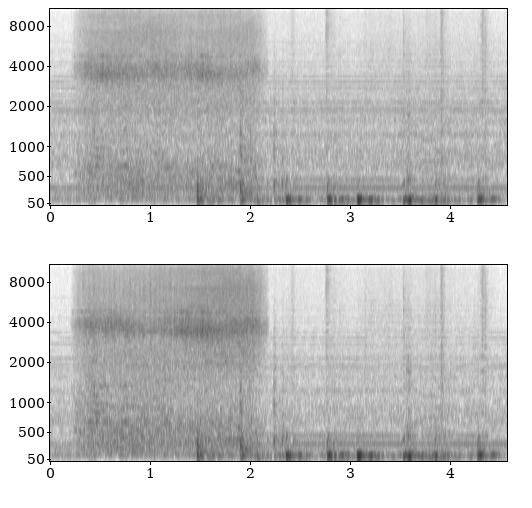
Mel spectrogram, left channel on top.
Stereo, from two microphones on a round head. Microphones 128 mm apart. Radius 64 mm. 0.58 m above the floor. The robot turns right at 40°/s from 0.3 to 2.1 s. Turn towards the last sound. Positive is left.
turn(degrees=5)  # may be behind; listen again after turning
